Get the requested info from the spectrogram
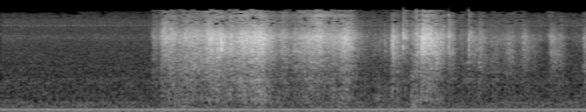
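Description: Packaging rustling and crinkling as hands dig through a cardboard shipping box, for about two seconds starting about a second in, over a steady low hum.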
